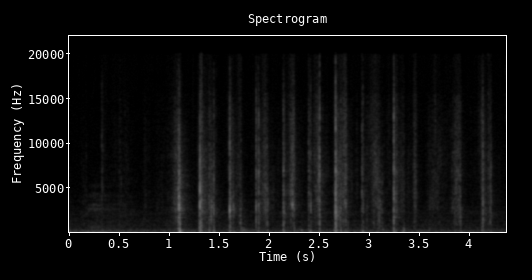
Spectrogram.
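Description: Tarot cards are shuffled by hand in a quick run of crisp riffling snaps and soft flicks, close and fairly quiet, with no one speaking.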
